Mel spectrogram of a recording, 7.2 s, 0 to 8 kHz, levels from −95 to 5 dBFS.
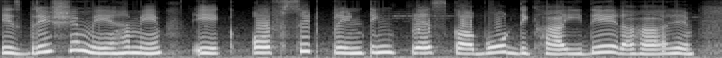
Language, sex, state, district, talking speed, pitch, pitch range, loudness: Hindi, female, Jharkhand, Ranchi, 115 wpm, 275 Hz, 255-305 Hz, -11 LUFS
